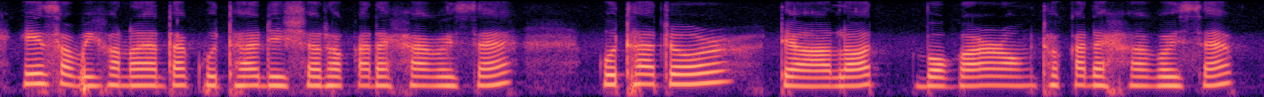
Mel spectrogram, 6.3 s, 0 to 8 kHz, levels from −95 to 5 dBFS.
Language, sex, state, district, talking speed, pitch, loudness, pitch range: Assamese, female, Assam, Kamrup Metropolitan, 140 wpm, 250 Hz, -14 LUFS, 245-265 Hz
